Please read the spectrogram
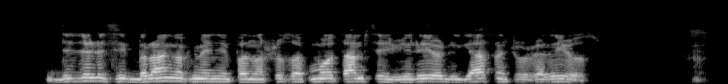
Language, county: Lithuanian, Tauragė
